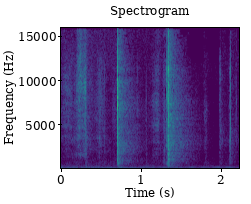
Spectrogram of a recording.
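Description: Two sharp plastic clicks about half a second apart as the choke lever of a Stihl MS180 chainsaw is moved between its settings, over a faint steady low hum.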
